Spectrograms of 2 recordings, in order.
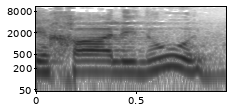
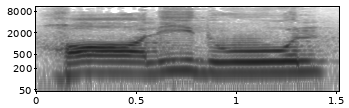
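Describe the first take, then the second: First: خالدون with a light thin خا; wrong demo of خالدون; thin wrong kha. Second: خالدون with a heavy full خا, slowly; slow correct demo of خالدون; heavy kha. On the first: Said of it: "ما أقولش". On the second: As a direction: say خالدون thick and emphatic. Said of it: "إيه تاني؟". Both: Shown as a demonstration.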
